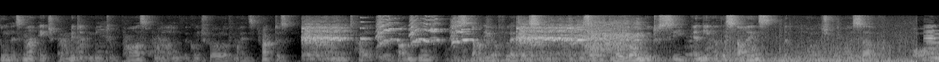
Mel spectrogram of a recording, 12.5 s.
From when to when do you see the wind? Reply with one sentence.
You can hear the wind from 5.9 to 12.4 s.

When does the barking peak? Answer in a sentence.
The loudest moment of the barking is at 6 seconds.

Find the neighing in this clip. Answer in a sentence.
The neighing can be heard from 4.0 to 4.7 s and from 6.8 to 8.6 s.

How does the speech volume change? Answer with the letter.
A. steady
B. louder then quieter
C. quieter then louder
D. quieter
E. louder
B.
